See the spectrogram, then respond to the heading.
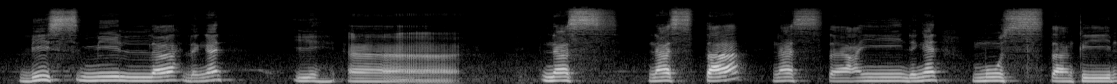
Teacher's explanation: Memang sin bila berbaris mati datang sifat sofir, desir. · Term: sin mati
